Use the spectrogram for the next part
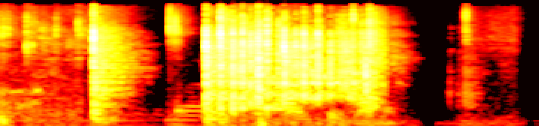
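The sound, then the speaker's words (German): Dice clatter across a hard tabletop as a player rolls for a Sinew check in a game: a couple of sharp clicks, then a dense burst of rattling tumbles lasting about a second, and a final small tap. Fairly loud, with no voices. “Wahrscheinlich muss ich jetzt würfeln.”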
